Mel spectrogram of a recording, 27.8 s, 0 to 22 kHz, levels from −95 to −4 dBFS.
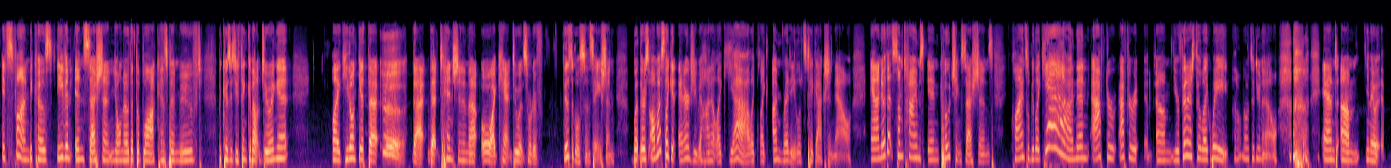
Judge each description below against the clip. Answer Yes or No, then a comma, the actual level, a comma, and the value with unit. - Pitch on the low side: No, high, 235 Hz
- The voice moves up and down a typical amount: Yes, average, 4.0 semitones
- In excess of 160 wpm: Yes, average, 200 wpm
